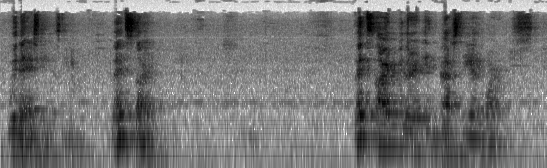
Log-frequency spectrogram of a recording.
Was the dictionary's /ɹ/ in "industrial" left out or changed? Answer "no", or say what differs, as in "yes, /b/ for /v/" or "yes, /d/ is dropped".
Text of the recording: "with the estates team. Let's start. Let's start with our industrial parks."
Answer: yes, /ɹ/ is dropped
